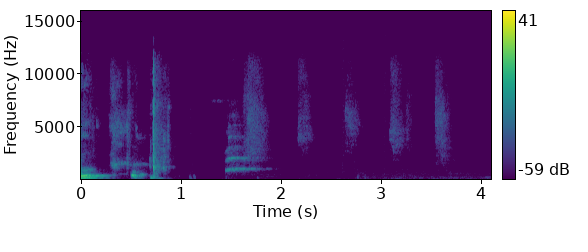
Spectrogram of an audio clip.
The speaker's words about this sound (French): Attends, y bougez pas, il y a, ma chienne qui n'arrête pas d'aboyer. elle est toute petite comme ça, mais elle est redoutable,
